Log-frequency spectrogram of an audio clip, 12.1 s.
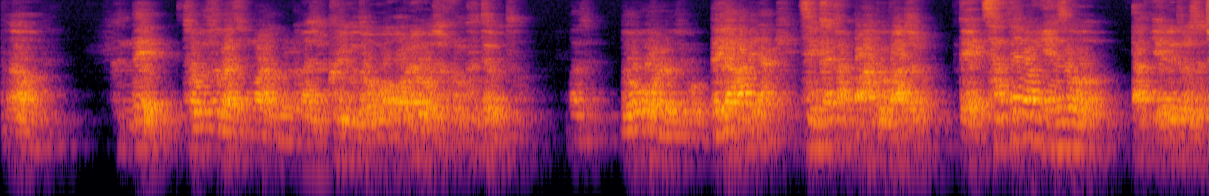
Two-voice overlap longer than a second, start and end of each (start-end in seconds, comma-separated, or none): none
